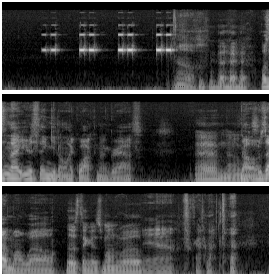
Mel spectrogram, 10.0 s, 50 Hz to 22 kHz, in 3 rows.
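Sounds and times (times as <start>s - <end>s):
short high-pitched electronic beeps: 0.5s - 2.2s
speech: 2.1s - 9.7s.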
